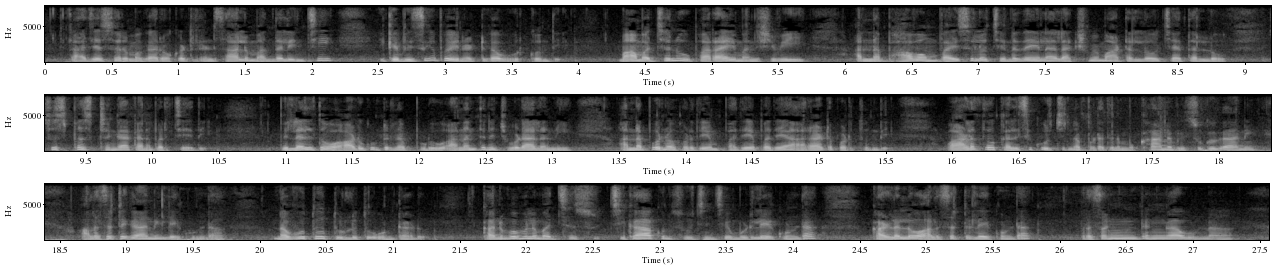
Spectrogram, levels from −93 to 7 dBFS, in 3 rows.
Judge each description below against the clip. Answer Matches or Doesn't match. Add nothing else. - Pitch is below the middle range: Doesn't match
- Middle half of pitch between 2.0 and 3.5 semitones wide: Doesn't match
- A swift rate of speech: Doesn't match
